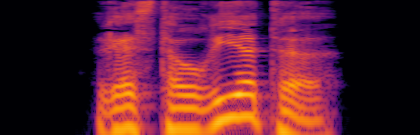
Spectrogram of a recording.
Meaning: inflection of restaurieren: 1. first/third-person singular preterite 2. first/third-person singular subjunctive II
- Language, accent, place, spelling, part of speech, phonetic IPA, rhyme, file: German, Germany, Berlin, restaurierte, adjective / verb, [ʁestaʊ̯ˈʁiːɐ̯tə], -iːɐ̯tə, De-restaurierte.ogg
